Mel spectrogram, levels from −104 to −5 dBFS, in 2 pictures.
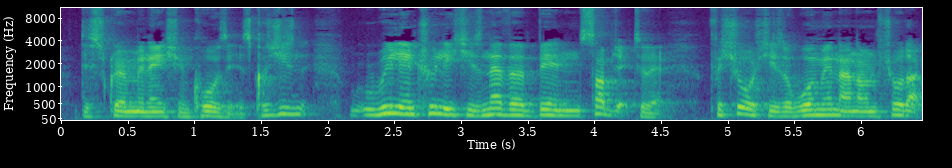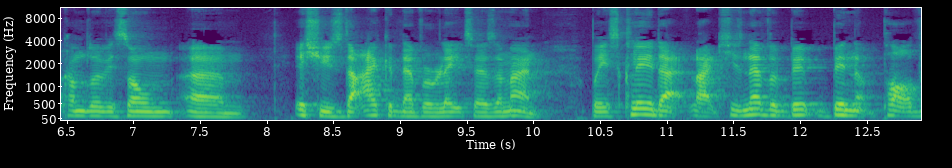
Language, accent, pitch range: English, British, 130-165 Hz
